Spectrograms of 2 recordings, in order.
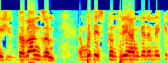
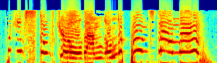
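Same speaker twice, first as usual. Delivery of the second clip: put-on high, loud, wailing old mother voice; nagging mother; 4 dB louder than usual. Mother scolding Saddam at midnight, high wailing nag. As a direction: screech it out as his fed-up mum.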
